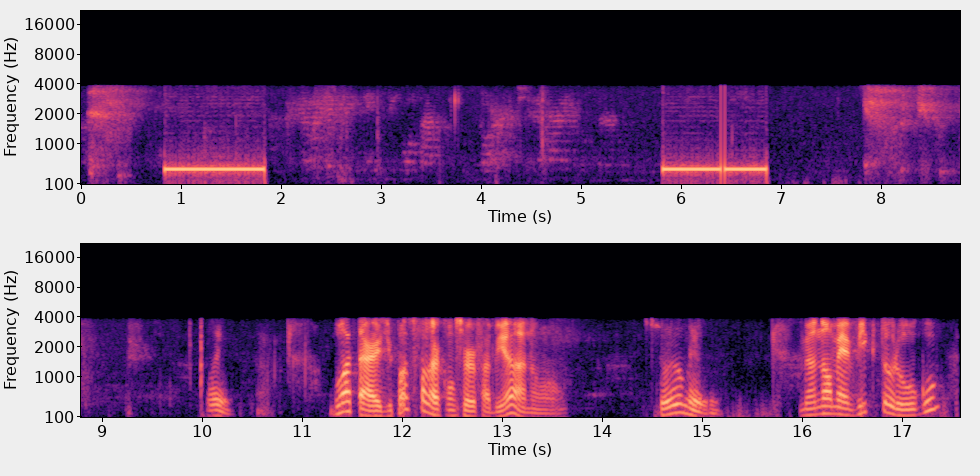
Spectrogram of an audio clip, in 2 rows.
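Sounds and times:
telephone dial tone while placing a phone call: 0.9 - 1.9, 5.8 - 6.9
speech: 11.4 - 13.7, 14.6 - 15.3, 16.0 - 17.5.

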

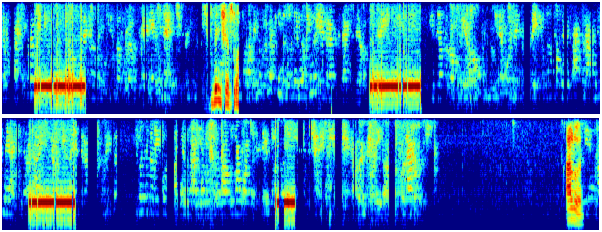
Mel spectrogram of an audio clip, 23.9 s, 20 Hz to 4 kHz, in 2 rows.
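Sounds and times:
quiet talk: 0.0 - 20.8
telephone tone beeps after a dropped call: 0.6 - 1.7, 7.4 - 8.4, 12.5 - 13.4, 17.4 - 17.8
speech: 4.2 - 4.8.

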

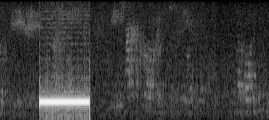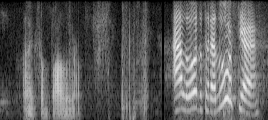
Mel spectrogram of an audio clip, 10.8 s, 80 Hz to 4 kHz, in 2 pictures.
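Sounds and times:
WhatsApp call ringing tone on a phone: 0.8 - 1.8
speech: 5.9 - 7.1, 8.9 - 10.6.

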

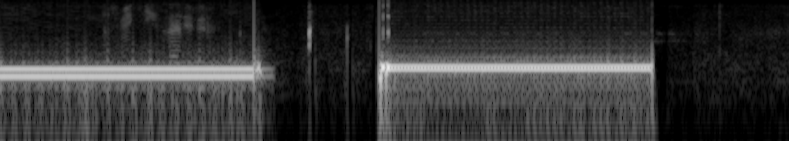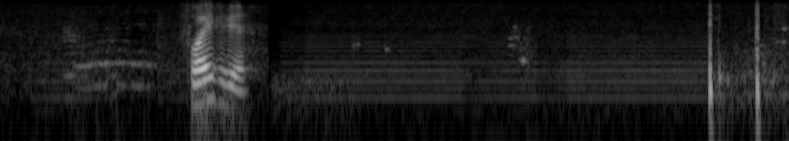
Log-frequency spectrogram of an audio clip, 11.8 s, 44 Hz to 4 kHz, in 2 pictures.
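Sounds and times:
telephone line tone while a call is being transferred: 0.0 - 2.0, 2.9 - 4.9.

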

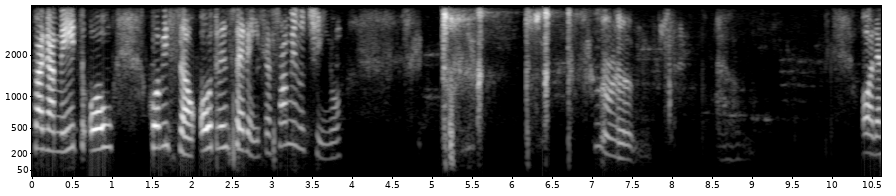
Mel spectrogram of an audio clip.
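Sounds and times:
speech: 0.0 - 4.0, 5.1 - 5.7, 7.0 - 7.7, 10.4 - 10.6
harsh coughing fit over a phone line: 5.1 - 8.2
strained voiced throat noise: 5.1 - 8.3.

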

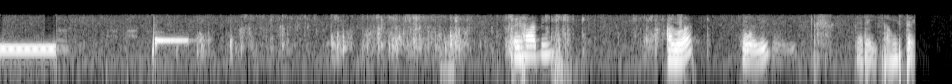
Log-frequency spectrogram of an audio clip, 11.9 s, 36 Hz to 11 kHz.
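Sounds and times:
short higher telephone beep: 0.0 - 0.9, 1.9 - 2.4
steady telephone line tone during a call transfer: 0.0 - 0.9, 1.9 - 2.4
speech: 6.4 - 7.2, 8.4 - 9.8, 10.7 - 11.4.

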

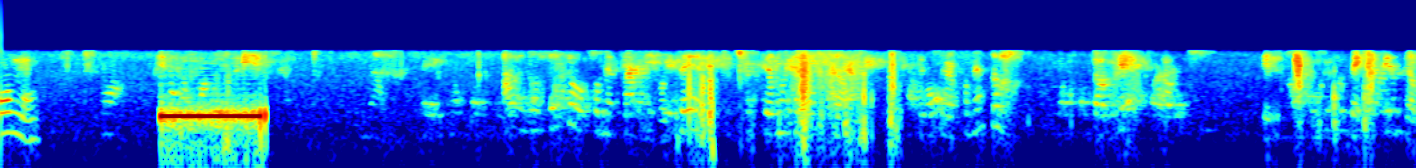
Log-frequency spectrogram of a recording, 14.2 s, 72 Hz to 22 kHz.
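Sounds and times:
telephone ringing: 1.6 - 2.7.

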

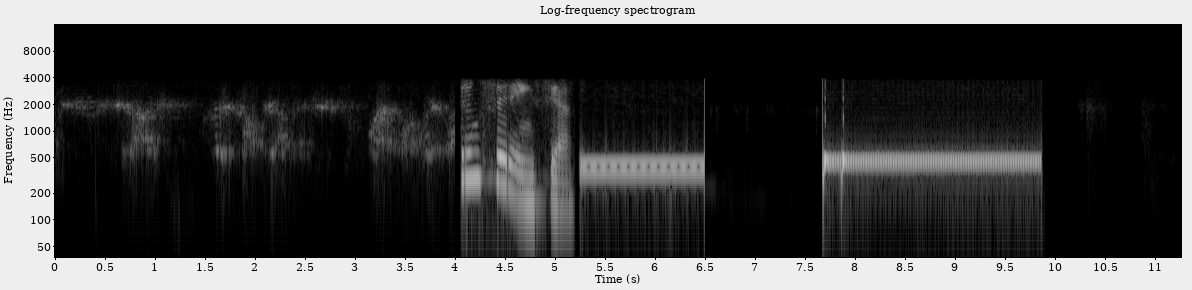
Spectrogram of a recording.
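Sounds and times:
speech: 4.1 - 5.3
telephone busy signal: 5.2 - 6.5, 7.7 - 9.9.

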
